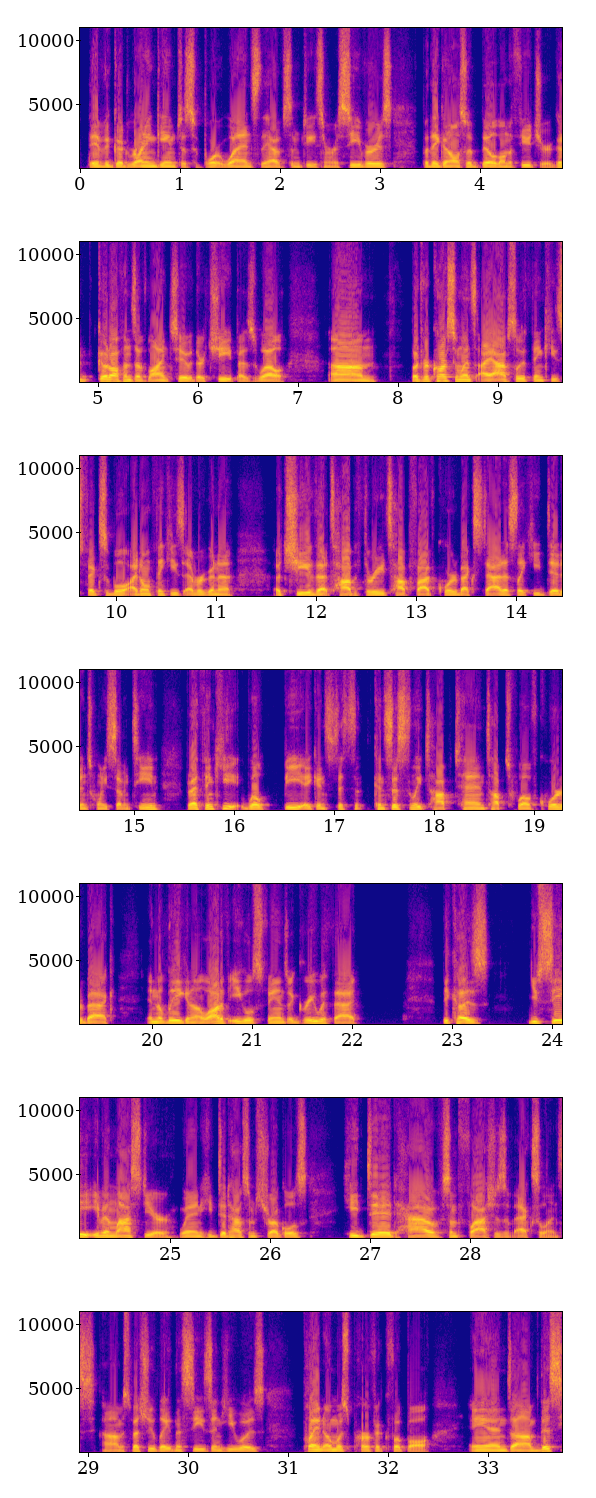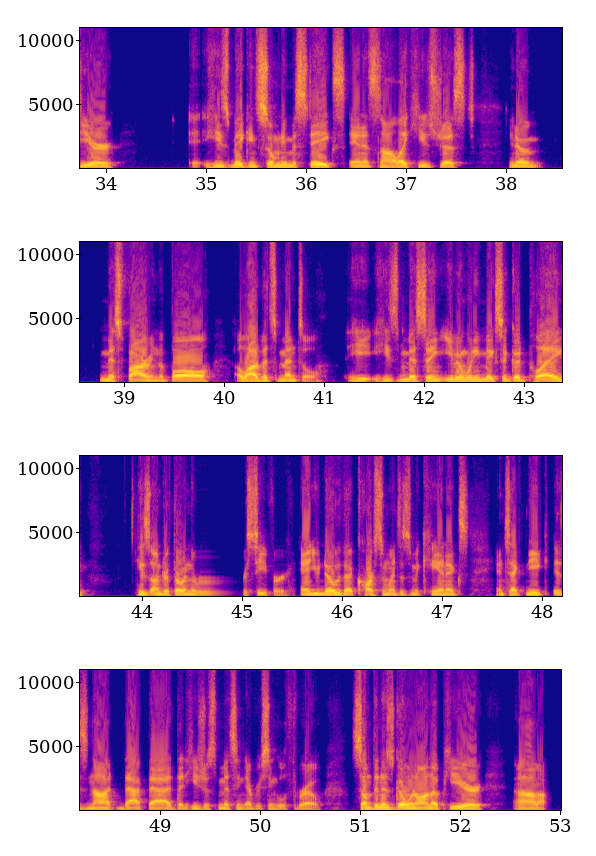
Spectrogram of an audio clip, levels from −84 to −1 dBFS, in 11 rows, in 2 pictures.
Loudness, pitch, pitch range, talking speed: -12 LUFS, 100 Hz, 95-115 Hz, 210 wpm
